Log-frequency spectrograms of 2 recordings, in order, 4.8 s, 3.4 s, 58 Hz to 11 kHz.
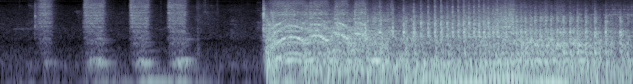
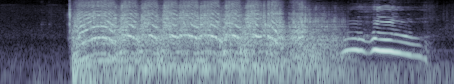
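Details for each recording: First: John Deere 755 turbo diesel track loader after sitting over 20 years, ether sprayed in because the fuel lines aren't primed: heavy diesel churning on the starter in long pulls, not catching on its own. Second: John Deere 755 turbo diesel crawler track loader, sat over 20 years; quick even cranking with steady fast rhythm and strong whine, starter spinning the engine over fast; not yet primed or started.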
